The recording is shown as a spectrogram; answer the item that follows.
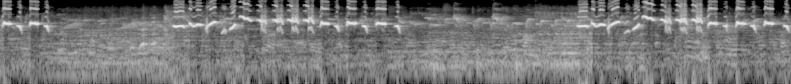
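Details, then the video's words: Oriental magpie-robin calling out to seek a rival to fight; strings of loud, sharp whistled notes sliding up and down, given in bursts with a faint murmur and soft background between phrases. "panggilan kacer mencari lawan tarung biar tambah ngotot buka ekor bongkar materi full emosi"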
